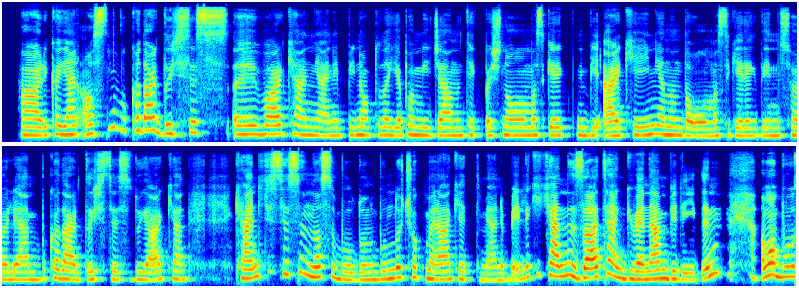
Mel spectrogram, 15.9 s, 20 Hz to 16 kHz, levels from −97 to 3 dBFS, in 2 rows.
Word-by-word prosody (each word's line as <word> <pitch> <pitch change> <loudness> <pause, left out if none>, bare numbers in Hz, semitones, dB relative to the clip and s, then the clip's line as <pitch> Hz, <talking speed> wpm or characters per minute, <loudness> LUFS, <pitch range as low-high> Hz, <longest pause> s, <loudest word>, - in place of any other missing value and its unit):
Harika, 210 +1 0
yani, 225 0 +2
aslında 240 - -2
bu 325 - -10
kadar 330 -4 +1
dış 245 -1 0
ses, 275 +4 -1
eee, 225 0 +1
varken, 230 -2 +1
yani, 195 0 -5
bir 210 0 -3
noktada 210 0 -2
yapamayacağını, 200 -1 -1
tek 200 +1 -9
başına 200 +2 -2
olmaması 205 +1 -1
gerektiğini, 205 0 -4
bir 205 - -3
erkeğin 195 +4 +1
yanında 210 -4 +1
olması 185 +2 -3
gerektiğini 195 0 -4
söyleyen 195 -1 -2
bu - - -11
kadar 210 -5 0
dış 205 +1 -4
sesi 200 -1 -7
duyarken 200 +2 -3 0.5
kendi 235 +4 +3
iç - - -14
sesini 340 -4 0
nasıl 265 -3 +2
bulduğunu 190 +1 -3
bunu 215 +3 +1
da 255 - +5
çok 255 -1 -5
merak 205 0 +1
ettim, 200 -3 -7
yani. 180 +2 -6
Belli 265 +5 -2
ki 320 - -11
kendine 290 -1 +5
zaten 250 +2 +6
güvenen 215 +1 +5
biriydin. 215 - -1 0.4
Ama 285 0 +6
bu 270 0 +2
210 Hz, 175 wpm, -23 LUFS, 195-235 Hz, 0.5 s, zaten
